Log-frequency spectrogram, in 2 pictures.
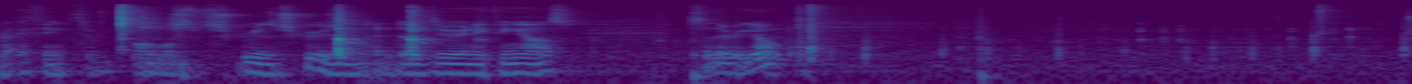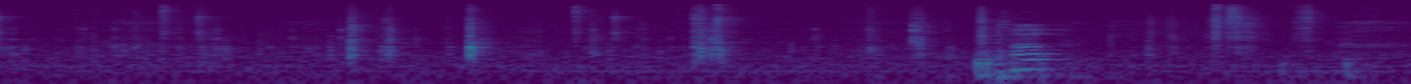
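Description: Plastic parts click and knock as a handheld controller is handled.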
